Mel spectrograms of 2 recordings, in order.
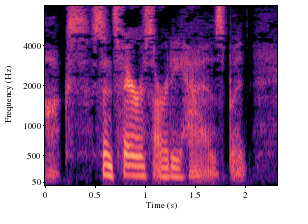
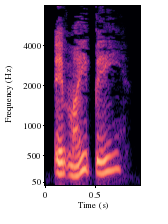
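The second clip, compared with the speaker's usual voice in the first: plain reading voice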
